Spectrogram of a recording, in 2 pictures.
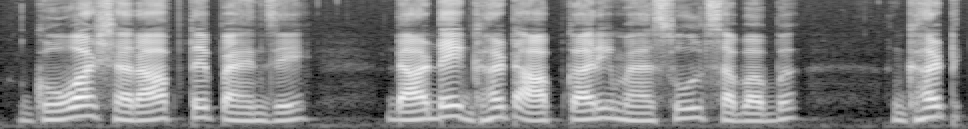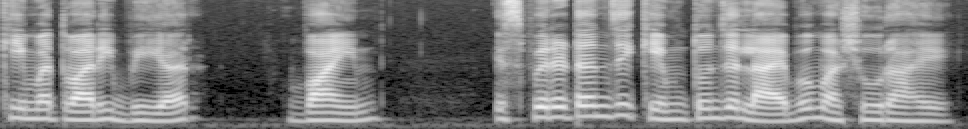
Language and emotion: Sindhi, neutral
